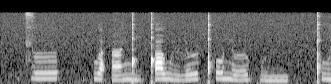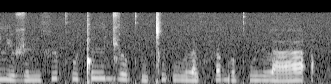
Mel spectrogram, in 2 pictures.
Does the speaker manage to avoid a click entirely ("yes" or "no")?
no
